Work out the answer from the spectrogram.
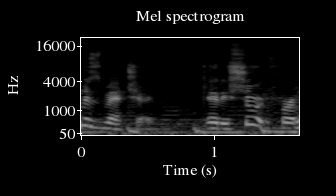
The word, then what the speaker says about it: Meche: So in order for them to pronounce it correctly, I tell everybody it rhymes with leche.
